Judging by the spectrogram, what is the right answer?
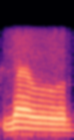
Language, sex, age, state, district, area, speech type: Tamil, male, 60+, Tamil Nadu, Pudukkottai, rural, conversation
